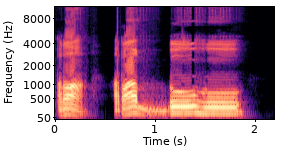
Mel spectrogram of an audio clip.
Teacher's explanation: Setiap roh yang berharokat fathah, setiap roh yang berharokat dhammah, ya, maka ini dibaca dengan tebal. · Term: roh yang tebal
